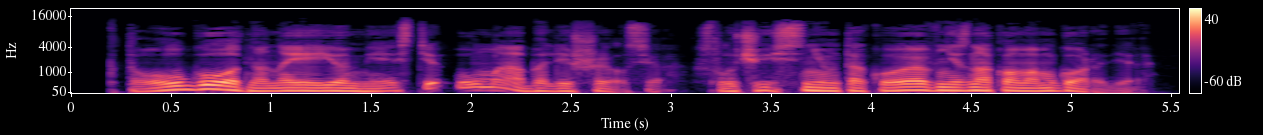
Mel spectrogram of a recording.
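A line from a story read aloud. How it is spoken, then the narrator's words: Angry. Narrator (Russian): сердито говорит Нехиси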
